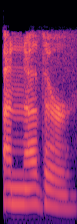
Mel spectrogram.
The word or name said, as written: another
